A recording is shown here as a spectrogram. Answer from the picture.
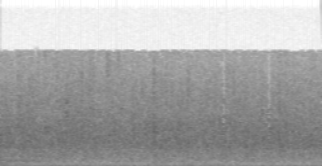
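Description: Steady hiss of rain with a low rumble underneath.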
